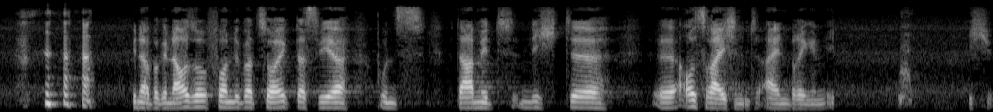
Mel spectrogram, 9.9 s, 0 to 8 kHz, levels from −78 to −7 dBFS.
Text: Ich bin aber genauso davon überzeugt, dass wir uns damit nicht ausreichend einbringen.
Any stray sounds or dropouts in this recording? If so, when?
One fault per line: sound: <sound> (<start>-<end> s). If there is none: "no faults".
sound: laugh (0.1-1.0 s)
sound: bark (8.9-9.5 s)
